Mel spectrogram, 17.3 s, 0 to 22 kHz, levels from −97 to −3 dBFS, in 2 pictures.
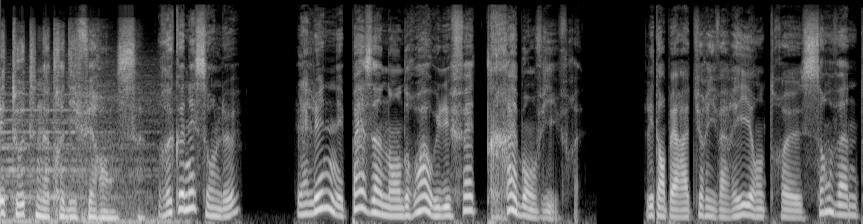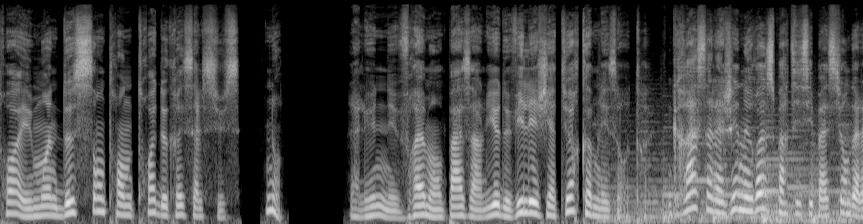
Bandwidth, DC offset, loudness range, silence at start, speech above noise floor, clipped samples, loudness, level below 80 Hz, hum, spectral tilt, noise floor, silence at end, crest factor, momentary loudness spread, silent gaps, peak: over 20 kHz; under 0.1%; 4 LU; 0 s; 44 dB; under 0.1%; -24 LUFS; -42 dBFS; none; -5 dB/octave; -68 dBFS; 0 s; 18 dB; 9 LU; 5.96-6.43 s, 11.04-11.23 s, 11.51-12.05 s; -6 dBFS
